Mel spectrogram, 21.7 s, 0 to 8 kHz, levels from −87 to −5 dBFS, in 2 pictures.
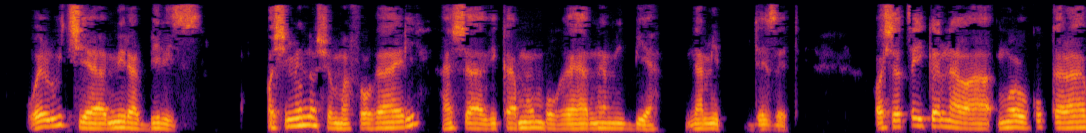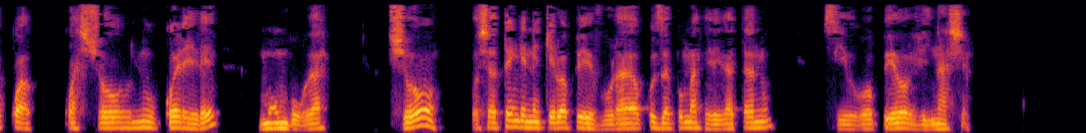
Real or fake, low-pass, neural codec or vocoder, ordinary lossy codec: fake; 7.2 kHz; codec, 24 kHz, 3 kbps, HILCodec; MP3, 32 kbps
